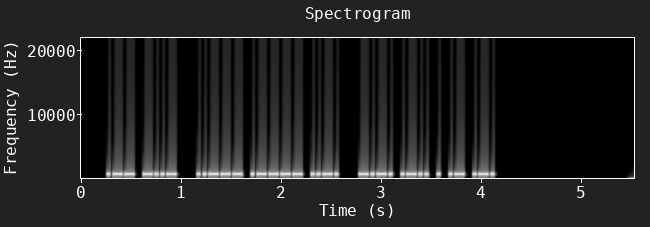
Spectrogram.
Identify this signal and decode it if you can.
Morse code, heard as a keyed tone, about 40 wpm, 700 Hz. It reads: WX 21F CLEAR
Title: K1USN SST QSO Practice 40wpm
